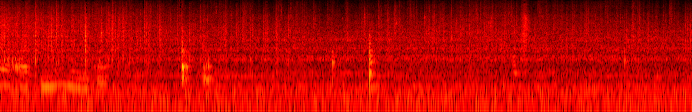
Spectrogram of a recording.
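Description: Mung beans hitting hot oil with sautéed ginger and garlic, giving a steady broadband sizzle with a couple of sharp clinks of a utensil against the pan, fairly close and without talk.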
